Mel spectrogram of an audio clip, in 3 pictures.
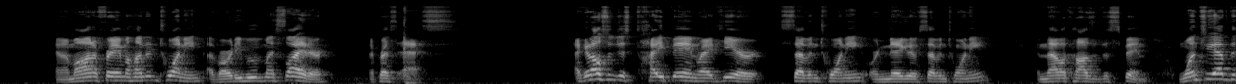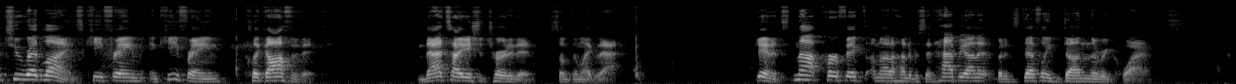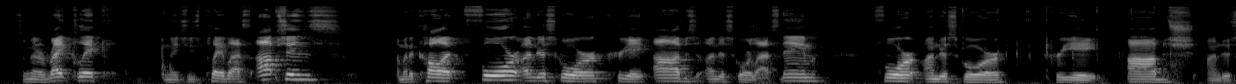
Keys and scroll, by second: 4.1 s, 33.5-37.0 typing.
